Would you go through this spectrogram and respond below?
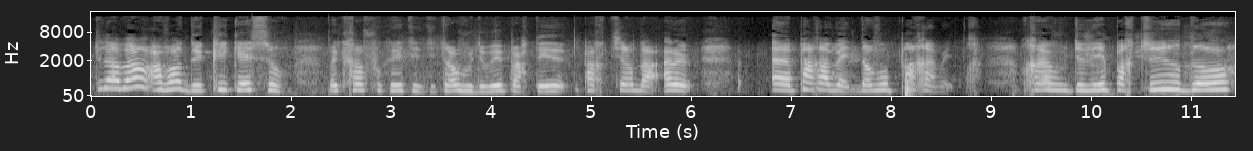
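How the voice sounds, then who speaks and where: A high-voiced woman with a cold and a sore throat walks viewers through a chatty, rambling app tutorial and keeps correcting herself. Faint noise sits under her voice. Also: measured pace, fairly bright tone. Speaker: YouTuber. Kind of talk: casual how-to tutorial.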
